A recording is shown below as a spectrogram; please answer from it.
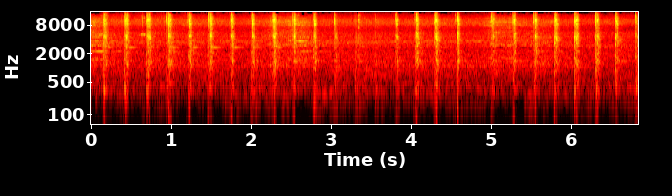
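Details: Pumaspeed muffler: sharp, dry metallic ticks at a steady four per second with almost no low rumble, a knocking from the muffler.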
